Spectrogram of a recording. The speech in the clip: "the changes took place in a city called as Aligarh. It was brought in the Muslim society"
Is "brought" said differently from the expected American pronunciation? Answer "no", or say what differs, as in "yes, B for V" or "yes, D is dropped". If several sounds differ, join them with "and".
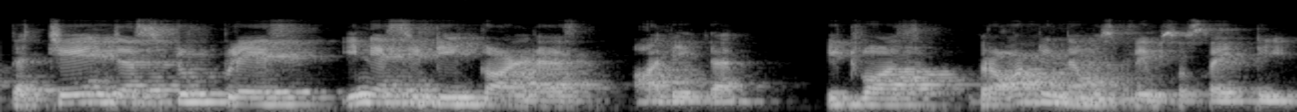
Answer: no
